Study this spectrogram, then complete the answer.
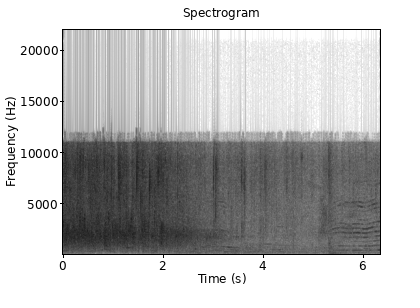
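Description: Audience applause at a university multicultural graduation ceremony, a loud burst of clapping that gradually fades over several seconds, with scattered cheers and voices in the crowd.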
